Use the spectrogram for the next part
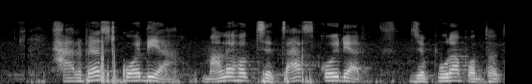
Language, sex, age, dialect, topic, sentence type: Bengali, male, 18-24, Jharkhandi, agriculture, statement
